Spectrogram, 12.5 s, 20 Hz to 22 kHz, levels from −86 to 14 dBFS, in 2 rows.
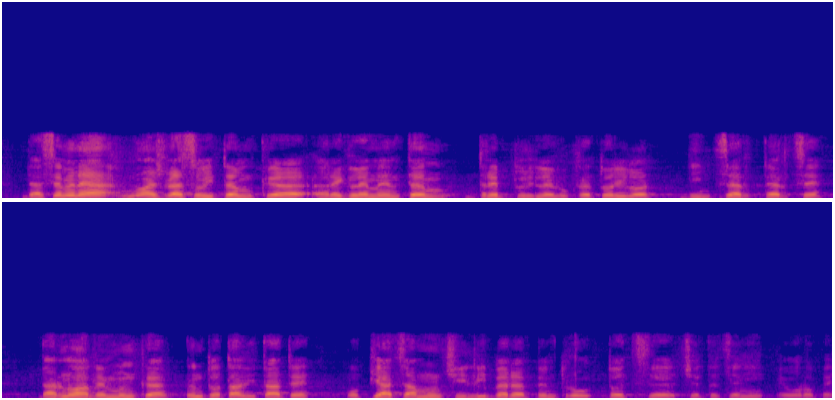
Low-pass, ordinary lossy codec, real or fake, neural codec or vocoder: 7.2 kHz; none; fake; codec, 44.1 kHz, 7.8 kbps, Pupu-Codec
